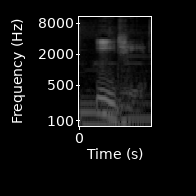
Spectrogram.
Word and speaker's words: Iji: Iji.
